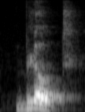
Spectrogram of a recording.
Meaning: 1. not courageous 2. timid
- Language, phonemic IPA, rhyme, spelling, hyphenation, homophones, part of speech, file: Dutch, /bloːt/, -oːt, blood, blood, bloot, adjective, Nl-blood.ogg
